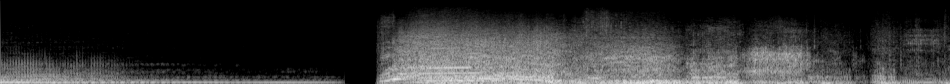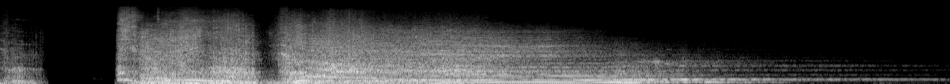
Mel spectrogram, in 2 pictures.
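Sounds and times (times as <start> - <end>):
monster roar: 3.8 - 10.0, 10.7 - 17.1.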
